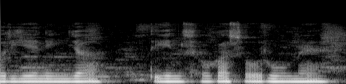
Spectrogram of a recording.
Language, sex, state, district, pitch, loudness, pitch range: Hindi, male, Uttar Pradesh, Shamli, 130 Hz, -12 LUFS, 130-135 Hz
